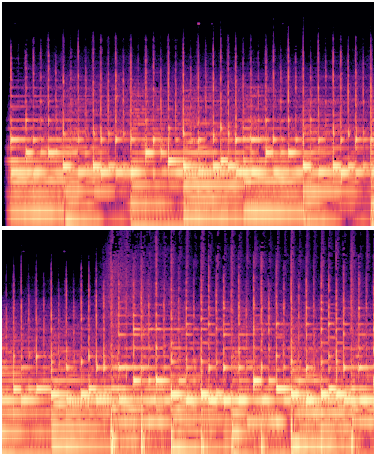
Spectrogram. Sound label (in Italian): audio attesa telefonica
